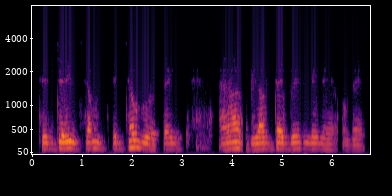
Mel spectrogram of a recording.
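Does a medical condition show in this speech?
Yes: cerebral palsy.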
